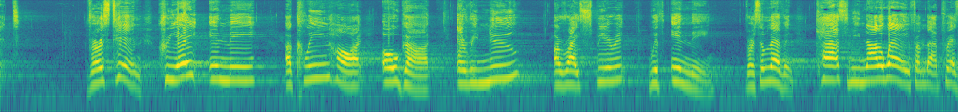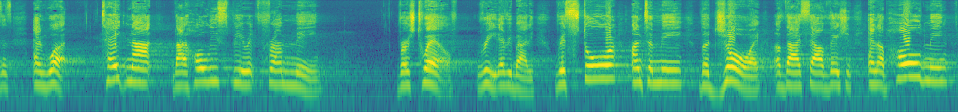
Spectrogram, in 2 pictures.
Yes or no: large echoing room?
yes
